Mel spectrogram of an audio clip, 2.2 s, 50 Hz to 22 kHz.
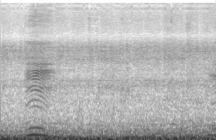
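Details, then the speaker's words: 2007 Swift on test drive after carbon cleaning: even, steady engine rumble under road noise, no misfire or knocking; smoother than before and 3-4-year-old warning lights cleared. "Okay, smooth అయింది, vehicle smooth అయింది ఇప్పుడు. Okay, అప్పటికన్నా ఇప్పుడు కొంచెం better."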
